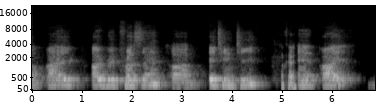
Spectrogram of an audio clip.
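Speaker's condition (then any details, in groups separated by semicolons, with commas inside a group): Spastic cerebral palsy; speech impairment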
